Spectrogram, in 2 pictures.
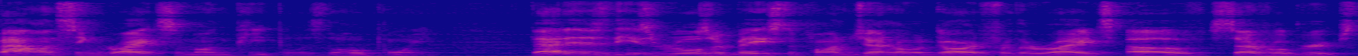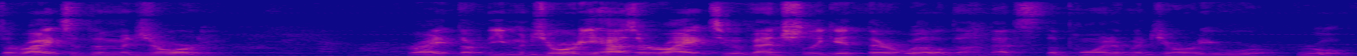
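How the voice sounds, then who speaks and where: A man talks at a very fast pace, his voice somewhat breathy and fairly high for a man, his intonation fairly even, with audible room echo around him. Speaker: party bylaws committee chair and parliamentarian trainer. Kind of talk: training lecture.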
